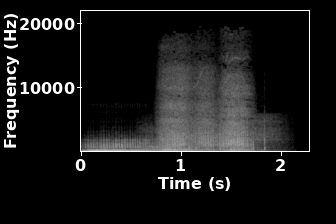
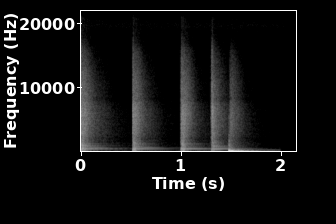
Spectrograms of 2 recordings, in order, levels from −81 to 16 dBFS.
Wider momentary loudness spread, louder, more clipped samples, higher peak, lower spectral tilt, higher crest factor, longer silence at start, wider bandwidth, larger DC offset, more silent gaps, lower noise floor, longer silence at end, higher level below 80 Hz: second, 13 LU vs 20 LU; first, -20 LUFS vs -23 LUFS; neither; second, -6 dBFS vs 0 dBFS; about the same, -5 dB/octave vs -4.5 dB/octave; second, 14 dB vs 20 dB; about the same, 0 s vs 0 s; about the same, 17 kHz vs 16 kHz; neither; neither; about the same, -41 dBFS vs -39 dBFS; about the same, 0.4 s vs 0.4 s; second, -30 dBFS vs -22 dBFS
